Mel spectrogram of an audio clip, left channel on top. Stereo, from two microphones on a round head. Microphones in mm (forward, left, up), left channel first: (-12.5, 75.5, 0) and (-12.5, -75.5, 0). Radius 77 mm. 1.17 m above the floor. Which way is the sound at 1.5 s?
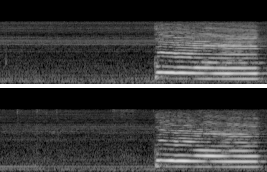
45° left (ahead or behind).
